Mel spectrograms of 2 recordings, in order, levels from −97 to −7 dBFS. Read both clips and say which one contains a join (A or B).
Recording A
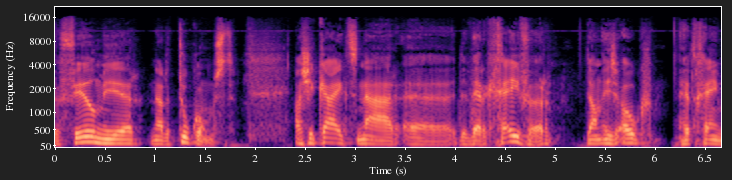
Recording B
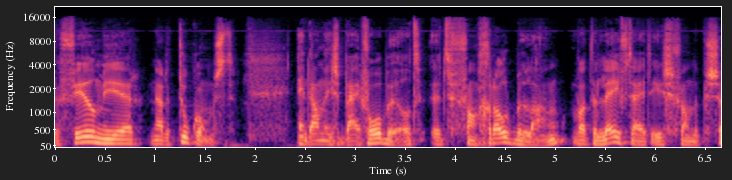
A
